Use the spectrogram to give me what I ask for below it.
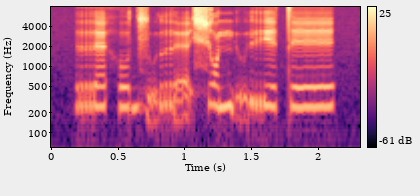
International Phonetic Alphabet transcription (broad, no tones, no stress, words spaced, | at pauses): rɛhod͡zṵrɛ̰ ɕɔnʲṵ rʲete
